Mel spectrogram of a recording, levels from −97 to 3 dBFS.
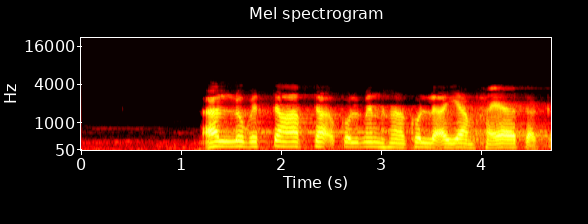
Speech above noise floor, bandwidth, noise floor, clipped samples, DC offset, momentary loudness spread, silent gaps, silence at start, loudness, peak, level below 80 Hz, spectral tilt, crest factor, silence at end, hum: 43 dB; 3.9 kHz; -59 dBFS; under 0.1%; under 0.1%; 6 LU; none; 1.2 s; -16 LUFS; -2 dBFS; -58 dBFS; -6.5 dB/octave; 16 dB; 0 s; none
